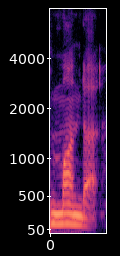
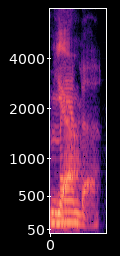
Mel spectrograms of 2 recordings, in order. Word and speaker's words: Manda: he there he was it was pronounced Monda not manda Americanized version of it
